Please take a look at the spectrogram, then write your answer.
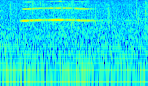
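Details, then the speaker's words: Office door opening; thin high squeal held most of a second as it swings, squeaking hinge; door also sticks because hinge screws loosened over time with seasons, temperature and humidity. "you hear that it squeaks a lot both of those issues are related to the hinges"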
